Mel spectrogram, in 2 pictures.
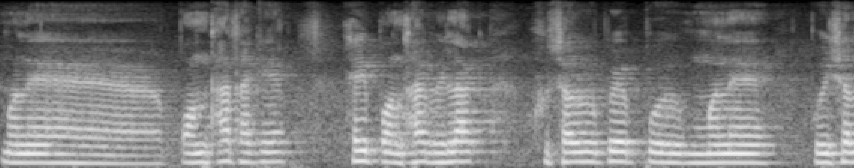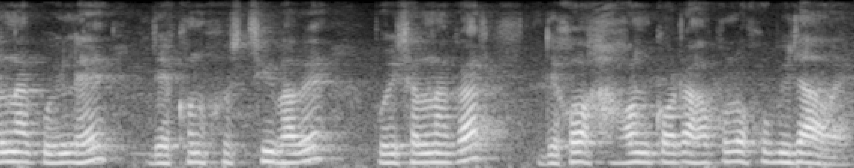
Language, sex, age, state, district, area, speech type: Assamese, male, 60+, Assam, Goalpara, rural, spontaneous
